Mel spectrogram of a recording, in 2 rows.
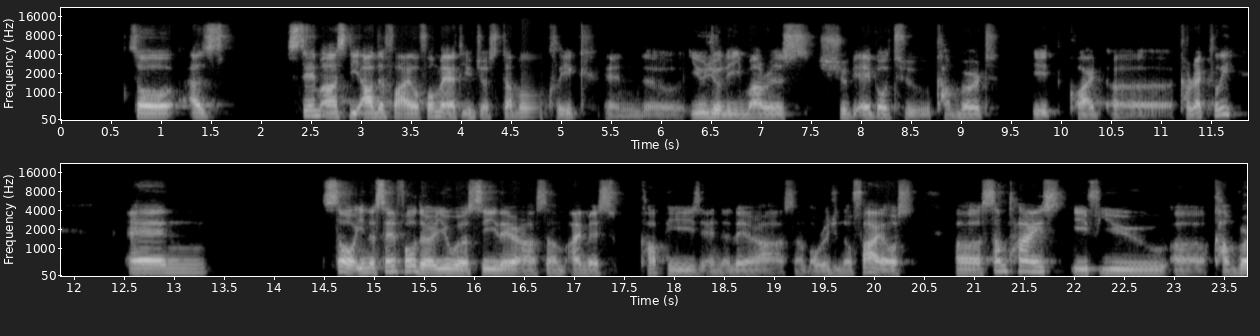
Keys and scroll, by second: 23.3 space.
